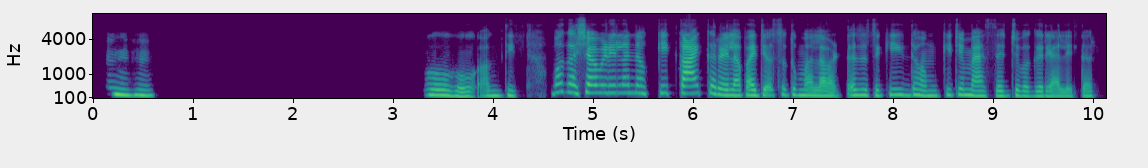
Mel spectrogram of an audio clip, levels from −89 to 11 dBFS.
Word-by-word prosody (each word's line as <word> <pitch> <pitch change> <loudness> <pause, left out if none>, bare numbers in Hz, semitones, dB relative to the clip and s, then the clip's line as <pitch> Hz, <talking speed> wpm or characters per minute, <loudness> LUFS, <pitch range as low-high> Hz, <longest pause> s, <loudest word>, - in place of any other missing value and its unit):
हं, 230 -4 +4
हं. 200 -2 +1 2.7
हो, 215 - +1 0.2
हो. 170 -2 +2 0.2
अगदीच. 185 0 -2 0.4
मग 320 +1 -4
अशा 295 +1 +3
वेळेला 295 0 -2
नक्की 285 0 -4
काय 275 0 +7
करायला 210 -8 +3
पाहिजे 200 -1 +3
असं 215 +3 -5
तुम्हाला 100 - +1
वाटतं 205 - -1
जसं 200 0 -3
की 220 0 -1
धमकीचे 205 +1 -1
मेसेज 185 +1 -1
वगैरे 175 0 -2
आले 85 0 -2
तर? 90 0 -2
205 Hz, 130 wpm, -22 LUFS, 185-260 Hz, 2.7 s, काय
